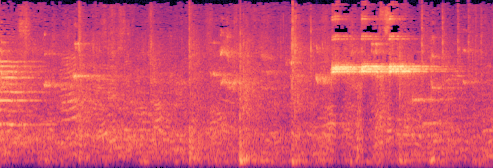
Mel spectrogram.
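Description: Handball being played in a reverberant sports hall: ball thumps, with a sharp impact about three seconds in, and shouting voices. A referee's whistle sounds as one steady high blast of about a second, about four seconds in.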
